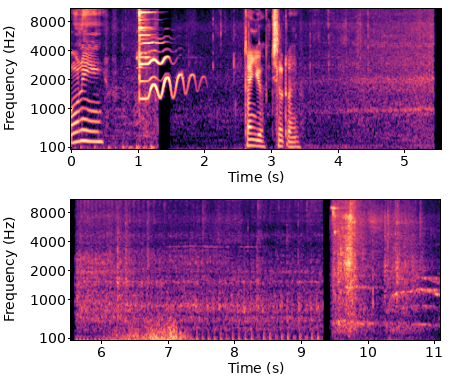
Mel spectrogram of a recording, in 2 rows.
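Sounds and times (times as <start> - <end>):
motorcycle engine running: 5.6 - 9.4.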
